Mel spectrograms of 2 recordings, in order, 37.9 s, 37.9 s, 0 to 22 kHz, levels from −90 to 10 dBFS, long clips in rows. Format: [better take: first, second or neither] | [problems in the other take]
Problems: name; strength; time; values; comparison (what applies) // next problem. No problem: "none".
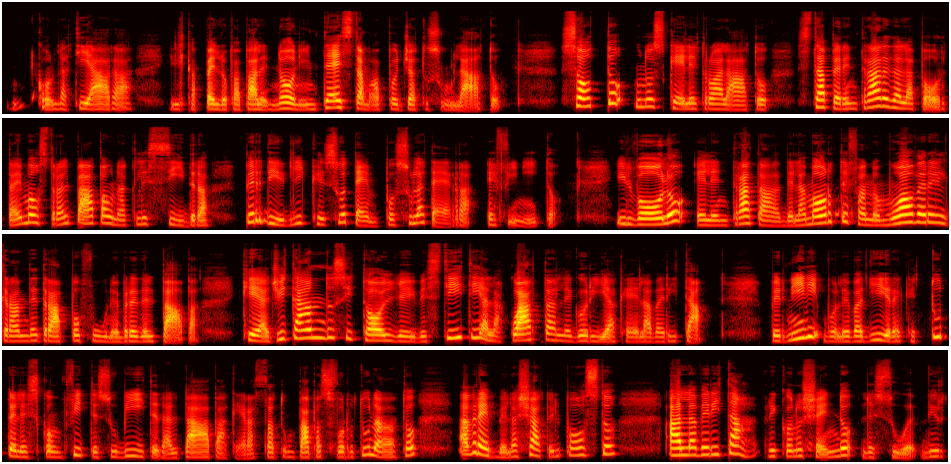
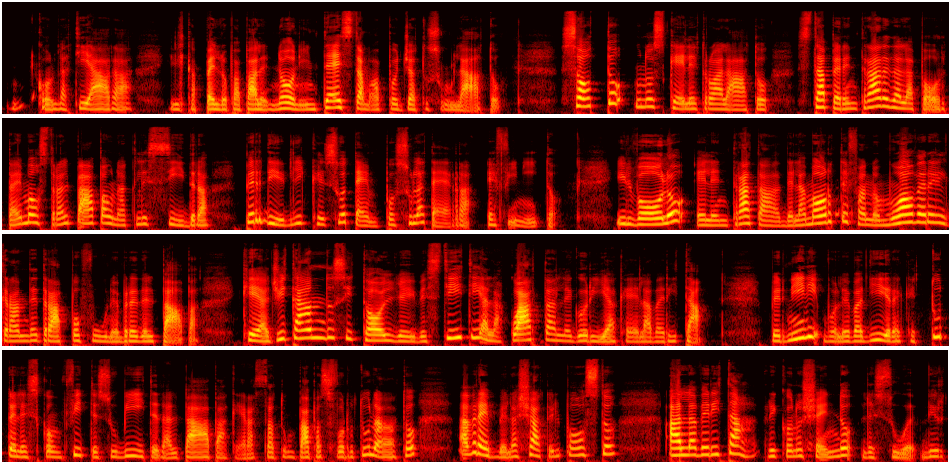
second | thin; very slightly; fading below 350 Hz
